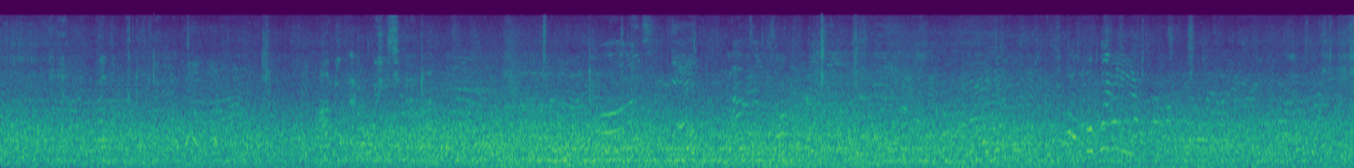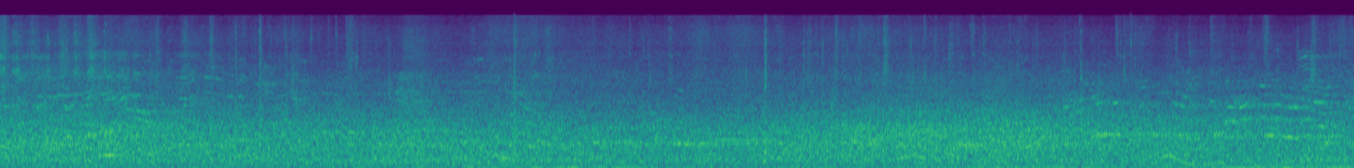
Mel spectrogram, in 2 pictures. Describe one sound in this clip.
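A roadside crowd cheers and shouts steadily outdoors.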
